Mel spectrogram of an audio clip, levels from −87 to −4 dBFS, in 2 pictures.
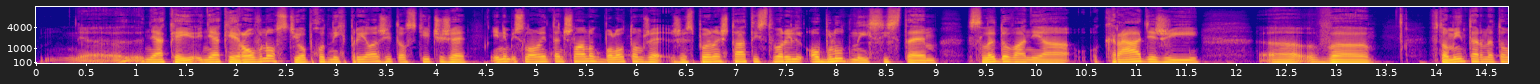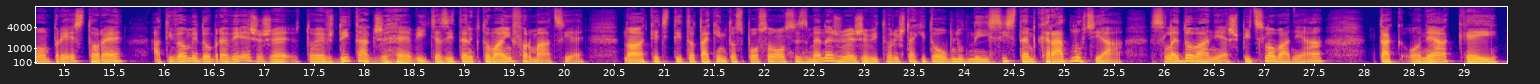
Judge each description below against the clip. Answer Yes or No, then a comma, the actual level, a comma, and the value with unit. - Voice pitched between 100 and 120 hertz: No, low, 135 Hz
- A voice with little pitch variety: No, average, 3.4 semitones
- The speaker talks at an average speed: Yes, average, 125 wpm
